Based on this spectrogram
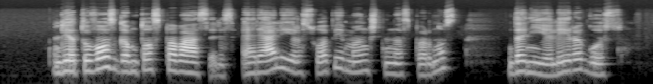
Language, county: Lithuanian, Vilnius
